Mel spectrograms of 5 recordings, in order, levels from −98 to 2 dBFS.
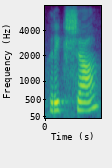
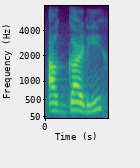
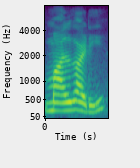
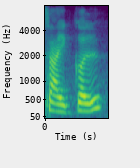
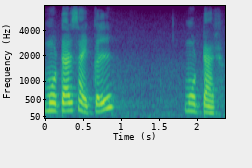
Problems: none marked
